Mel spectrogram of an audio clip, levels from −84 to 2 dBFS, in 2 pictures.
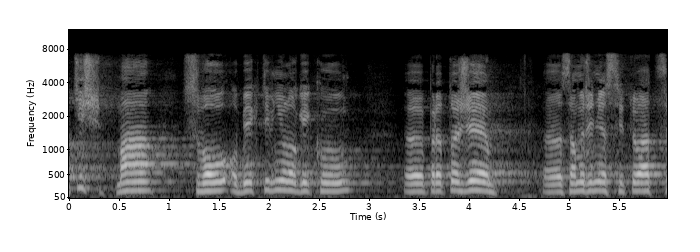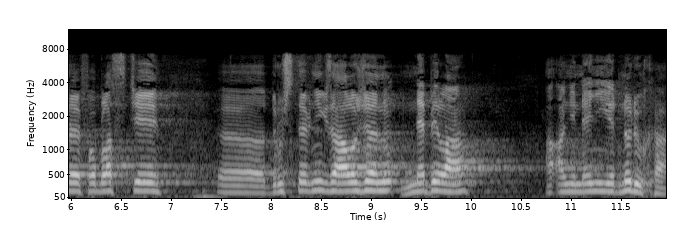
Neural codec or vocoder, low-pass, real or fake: none; 7.2 kHz; real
